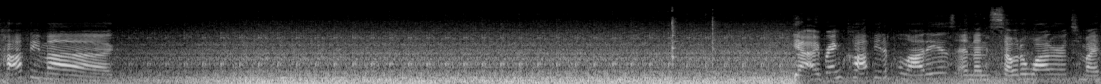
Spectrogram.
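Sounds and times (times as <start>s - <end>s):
van engine idling: 0.0s - 11.0s.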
